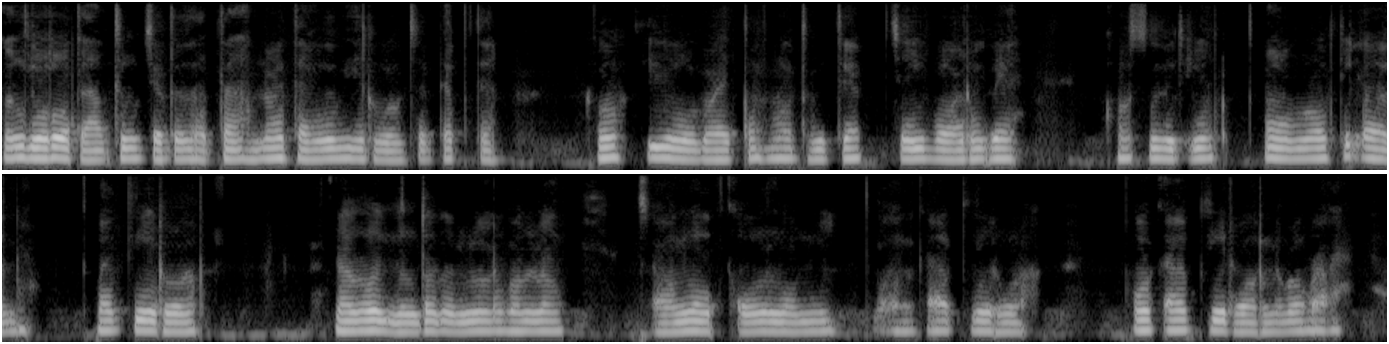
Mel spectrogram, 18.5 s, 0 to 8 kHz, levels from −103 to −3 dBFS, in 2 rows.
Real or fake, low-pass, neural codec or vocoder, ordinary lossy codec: fake; none; codec, 16 kHz, 1 kbps, FreqCodec, larger model; none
